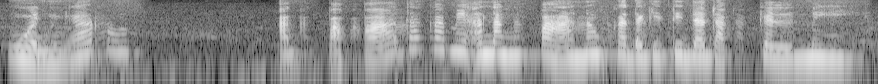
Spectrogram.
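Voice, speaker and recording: Actress as anxious, affectionate pregnant young woman for radio drama; high voice over noisy background. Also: big pitch swings, normal speed. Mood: earnest. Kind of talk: Ilocano audio drama acting.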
